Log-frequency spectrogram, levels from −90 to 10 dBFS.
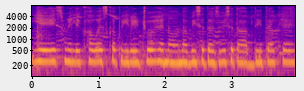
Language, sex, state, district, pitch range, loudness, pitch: Hindi, female, Uttar Pradesh, Etah, 250-265 Hz, -19 LUFS, 255 Hz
